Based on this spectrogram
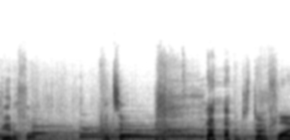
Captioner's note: laughing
